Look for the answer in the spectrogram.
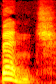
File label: "beach", English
